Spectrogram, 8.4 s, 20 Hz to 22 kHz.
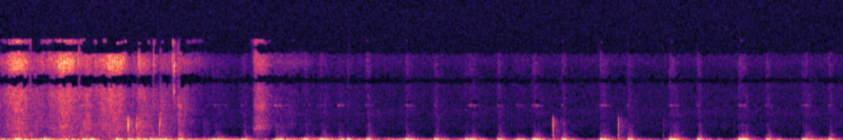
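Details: Adult's seated baseline heartbeat through a Littmann CORE stethoscope, arm held up, pulse oximeter around 88–96 bpm before 10 squats; early rustling then regular low thumps about 90 a minute, normal heart sounds.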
